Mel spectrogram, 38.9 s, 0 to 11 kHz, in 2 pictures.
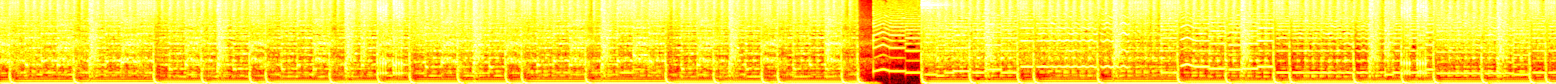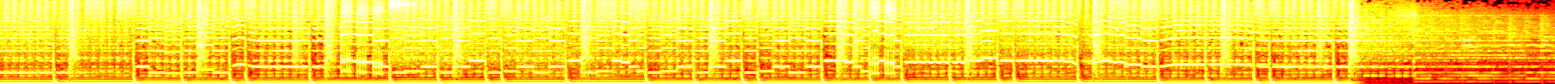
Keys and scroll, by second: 0.4 super+z, 5.6 alt+shift+Down, 9.3 alt+shift+Down, 15.8 super+d, 16.0 super+r, 20.5 super+a, 23.5 Escape, 27.8 super+d, 32.0 Escape, 37.5 super+s, 38.1 super+-.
